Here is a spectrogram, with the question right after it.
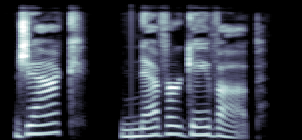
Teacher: the words never and up are stressed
